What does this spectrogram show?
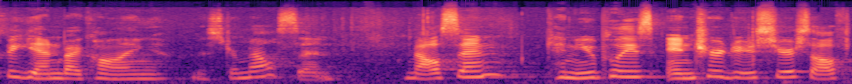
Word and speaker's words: Melson: Melson, can you please introduce yourself to the board, stating your name, spelling your name, and your address, please?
